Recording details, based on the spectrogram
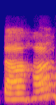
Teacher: Again, ra full letter, ta long sound followed by visarga. Visarga sound is ha, as the preceding vowel sound here is a.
